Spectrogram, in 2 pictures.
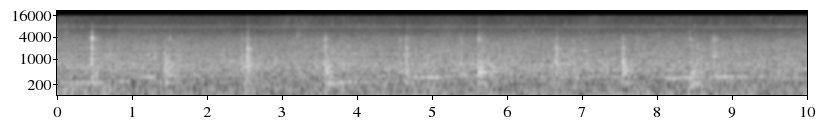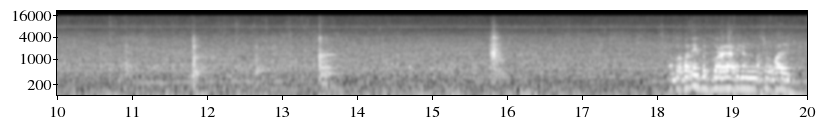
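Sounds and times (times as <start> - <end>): food frying in bubbling oil: 0.0 - 20.0
spatulas knocking and scraping wok: 0.3 - 14.8, 15.5 - 16.8.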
